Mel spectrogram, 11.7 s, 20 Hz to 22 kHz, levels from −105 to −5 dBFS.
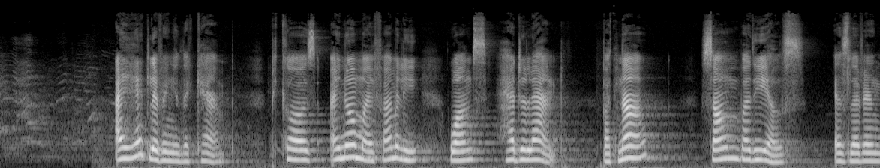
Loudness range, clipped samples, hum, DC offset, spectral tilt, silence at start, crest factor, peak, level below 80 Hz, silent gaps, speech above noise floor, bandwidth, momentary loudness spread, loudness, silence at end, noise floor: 2 LU; under 0.1%; none; under 0.1%; -4.5 dB/octave; 1.55 s; 22 dB; -6 dBFS; -62 dBFS; none; 35 dB; 14.5 kHz; 14 LU; -25 LUFS; 0 s; -59 dBFS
